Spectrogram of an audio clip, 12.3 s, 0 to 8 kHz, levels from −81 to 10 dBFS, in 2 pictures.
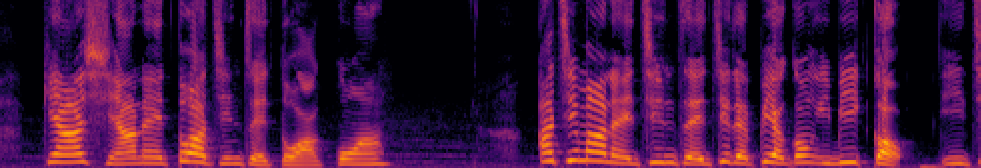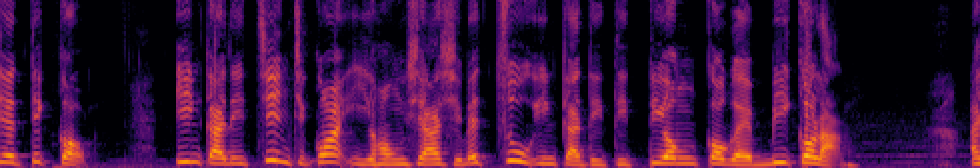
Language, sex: Chinese, female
